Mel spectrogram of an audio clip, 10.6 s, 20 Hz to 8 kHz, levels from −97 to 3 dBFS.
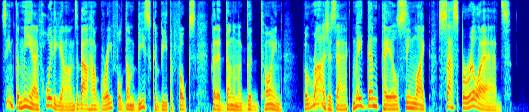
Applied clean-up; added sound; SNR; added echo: none; none; none; none.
